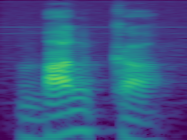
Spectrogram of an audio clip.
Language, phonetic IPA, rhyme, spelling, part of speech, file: Czech, [ˈbaŋka], -aŋka, banka, noun, Cs-banka.ogg
- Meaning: bank (financial institution)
